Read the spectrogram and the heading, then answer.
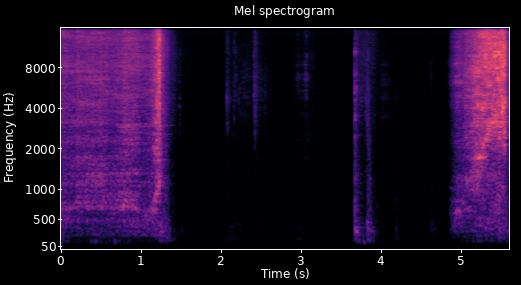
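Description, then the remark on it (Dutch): A spokeshave rasps along a wooden block on a furniture maker's table in a hall, in three broad, scraping strokes, the first and last long and steady, a short one between, with near-silence in the pauses and no talking. “En die gaat dus laten horen hoe die krul krulschaaf. Ja, krulschaaf klinkt over dat houtblok.”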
